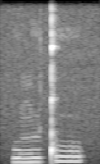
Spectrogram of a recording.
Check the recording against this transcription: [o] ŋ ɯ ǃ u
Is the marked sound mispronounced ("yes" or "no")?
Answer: yes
